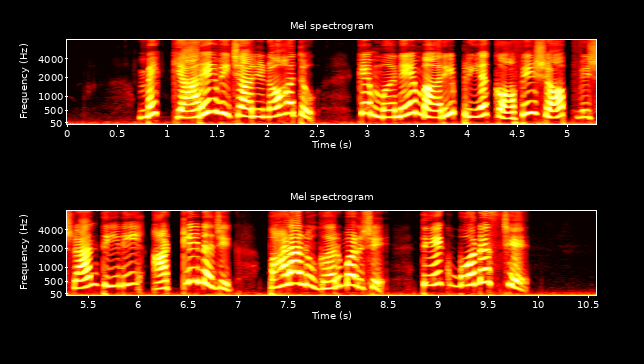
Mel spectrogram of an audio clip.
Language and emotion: Gujarati, surprised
